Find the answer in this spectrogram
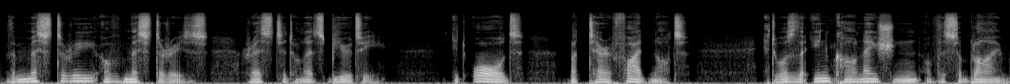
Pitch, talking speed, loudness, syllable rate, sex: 110 Hz, 115 wpm, -18 LUFS, 4.2 syllables/s, male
